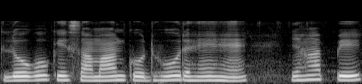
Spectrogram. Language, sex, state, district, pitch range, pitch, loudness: Hindi, female, Bihar, Katihar, 185-200 Hz, 190 Hz, -14 LUFS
